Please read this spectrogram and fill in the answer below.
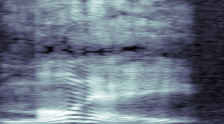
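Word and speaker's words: mone (μονή): Because the Greek word that is translated mansions is the word mone, and that's spelled M-O-N-E, pronounced a little bit differently, mone.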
